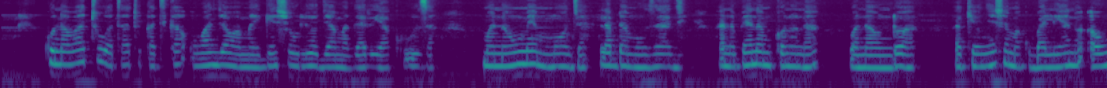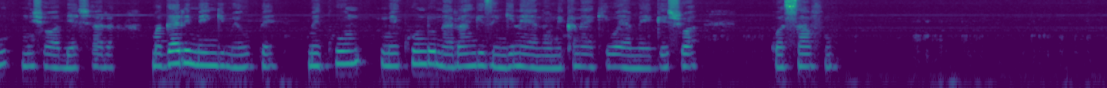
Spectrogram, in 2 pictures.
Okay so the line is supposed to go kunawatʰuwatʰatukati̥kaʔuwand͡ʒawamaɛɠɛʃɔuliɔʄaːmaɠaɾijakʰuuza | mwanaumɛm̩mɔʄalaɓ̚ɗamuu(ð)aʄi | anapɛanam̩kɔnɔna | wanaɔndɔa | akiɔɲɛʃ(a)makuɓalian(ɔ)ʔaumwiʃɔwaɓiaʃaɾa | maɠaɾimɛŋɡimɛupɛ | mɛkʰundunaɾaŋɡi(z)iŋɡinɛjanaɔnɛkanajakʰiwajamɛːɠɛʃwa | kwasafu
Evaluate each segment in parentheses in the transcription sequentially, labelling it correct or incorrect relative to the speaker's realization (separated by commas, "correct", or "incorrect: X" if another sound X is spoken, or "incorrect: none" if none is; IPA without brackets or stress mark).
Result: incorrect: z, correct, correct, correct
